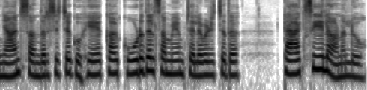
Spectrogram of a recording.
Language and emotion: Malayalam, sad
